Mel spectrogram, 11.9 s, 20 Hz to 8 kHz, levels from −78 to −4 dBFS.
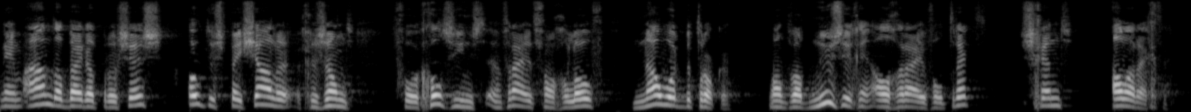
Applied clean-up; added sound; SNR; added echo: none; none; none; none.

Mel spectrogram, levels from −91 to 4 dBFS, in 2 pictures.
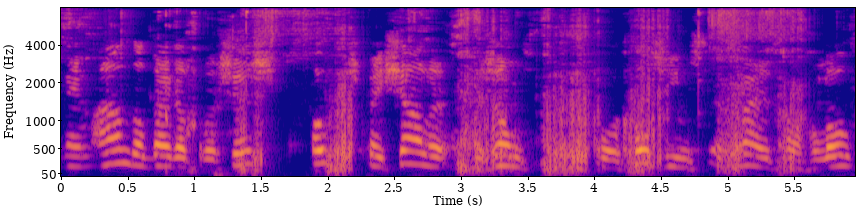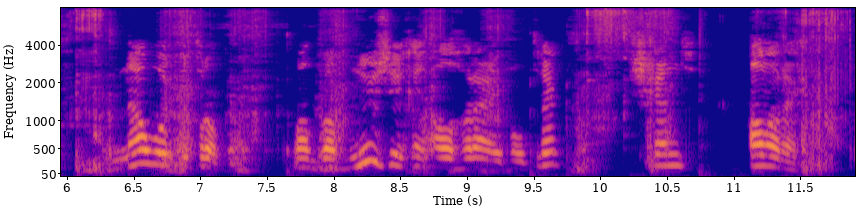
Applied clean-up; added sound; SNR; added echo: classical method WPE with log-MMSE.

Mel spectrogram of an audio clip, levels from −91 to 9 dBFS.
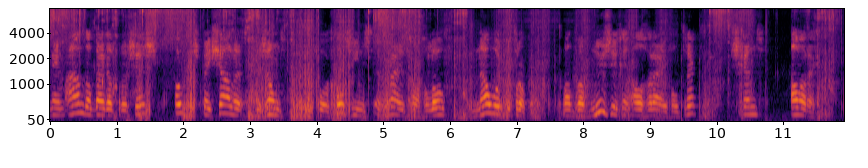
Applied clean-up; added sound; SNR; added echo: none; Chewing, mastication; 8 dB; reverberation time 0.2 s.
